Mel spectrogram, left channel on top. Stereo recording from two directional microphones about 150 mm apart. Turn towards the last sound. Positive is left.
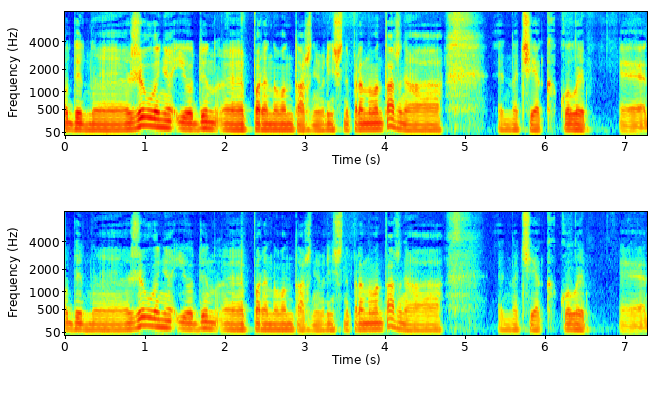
turn(degrees=20)  # may be behind; listen again after turning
